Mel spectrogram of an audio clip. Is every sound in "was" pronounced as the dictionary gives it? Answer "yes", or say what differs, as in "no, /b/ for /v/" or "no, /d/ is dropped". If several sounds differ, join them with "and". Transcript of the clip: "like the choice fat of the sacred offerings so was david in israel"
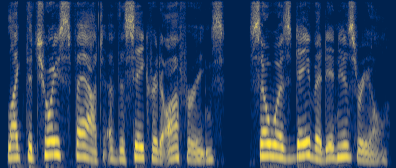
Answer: yes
